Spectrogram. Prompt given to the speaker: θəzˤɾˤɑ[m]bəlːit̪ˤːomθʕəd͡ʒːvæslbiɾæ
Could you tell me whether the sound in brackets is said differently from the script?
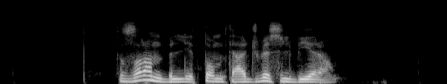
no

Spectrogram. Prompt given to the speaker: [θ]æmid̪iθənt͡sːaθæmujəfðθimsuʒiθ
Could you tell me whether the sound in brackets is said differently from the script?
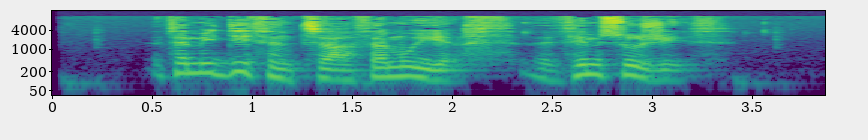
no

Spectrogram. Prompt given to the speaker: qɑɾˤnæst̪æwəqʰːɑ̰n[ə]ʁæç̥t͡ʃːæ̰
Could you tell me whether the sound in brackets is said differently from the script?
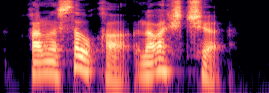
no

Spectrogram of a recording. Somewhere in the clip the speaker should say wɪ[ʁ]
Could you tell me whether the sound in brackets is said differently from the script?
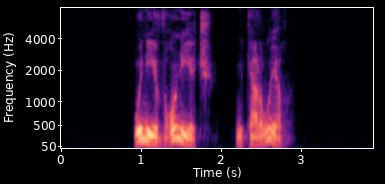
no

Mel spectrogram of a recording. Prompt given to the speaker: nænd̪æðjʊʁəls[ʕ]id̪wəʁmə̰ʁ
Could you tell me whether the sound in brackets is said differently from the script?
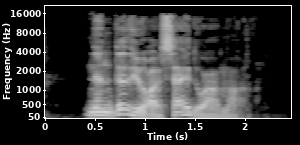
no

